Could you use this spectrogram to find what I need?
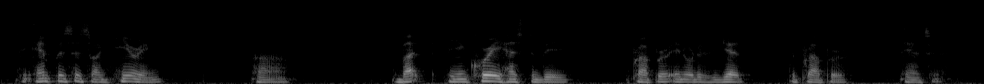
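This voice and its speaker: The voice is somewhat breathy with a dark, mellow tone, moving at a moderate pace with fairly even intonation and long, frequent pauses. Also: man, medium pitch for a man. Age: 70s. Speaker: spiritual teacher. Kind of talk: religious lecture. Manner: halting, with fillers and repetitions.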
